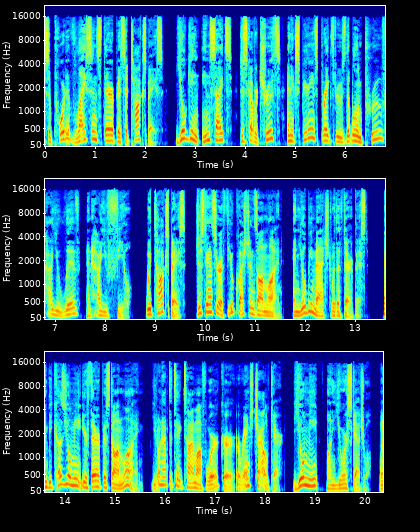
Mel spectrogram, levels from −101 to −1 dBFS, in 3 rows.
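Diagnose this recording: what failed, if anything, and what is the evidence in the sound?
Nothing failed, and there is no evidence in the sound of a fault at any stage of the recording.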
